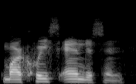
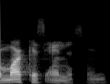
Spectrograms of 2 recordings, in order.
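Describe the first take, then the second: First: "Marquise" said mar-KEES, with a long ee ending; Marquise pronunciation. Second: "Marcus" said MAR-kus, with a short second syllable; Marcus pronunciation. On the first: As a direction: say "Marquise" with a KEES second syllable. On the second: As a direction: say "Marcus" with an unstressed kus ending. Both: Shown as a demonstration. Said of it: "Some people are pronounced Marcus like that or Marquise".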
